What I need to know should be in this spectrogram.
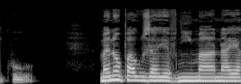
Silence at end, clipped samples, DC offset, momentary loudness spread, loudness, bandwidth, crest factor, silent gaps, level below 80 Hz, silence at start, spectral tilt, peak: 0 s; under 0.1%; under 0.1%; 15 LU; -13 LUFS; 14 kHz; 14 dB; 0.42-0.57 s; -60 dBFS; 0 s; -7 dB/octave; 0 dBFS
